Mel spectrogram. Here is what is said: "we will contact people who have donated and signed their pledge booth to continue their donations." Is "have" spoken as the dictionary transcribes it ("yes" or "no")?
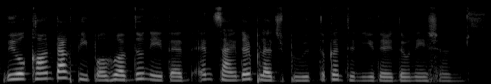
yes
